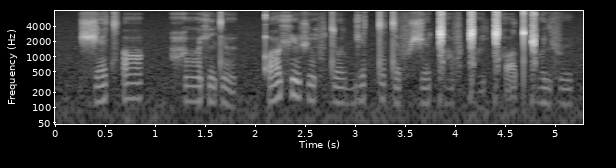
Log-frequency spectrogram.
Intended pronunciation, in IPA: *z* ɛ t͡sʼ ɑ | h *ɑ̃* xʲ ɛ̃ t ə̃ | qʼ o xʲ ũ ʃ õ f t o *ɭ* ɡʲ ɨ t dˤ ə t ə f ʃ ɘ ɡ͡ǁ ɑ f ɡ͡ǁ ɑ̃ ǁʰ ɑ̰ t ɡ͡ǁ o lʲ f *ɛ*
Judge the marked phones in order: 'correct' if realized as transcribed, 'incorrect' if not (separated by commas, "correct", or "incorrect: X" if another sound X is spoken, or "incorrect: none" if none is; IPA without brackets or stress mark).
incorrect: ʃ, correct, incorrect: l, incorrect: ɨ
